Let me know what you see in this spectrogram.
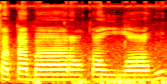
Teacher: اب آگے دیکھیں فتبارک اللہ. با پہ کھڑے زبر ہے، کھینچ کے پڑھا جائے گا. رو پہ زبر ہے، پر کر کے یعنی کہ موٹا کر کے پڑھا جائے گا.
